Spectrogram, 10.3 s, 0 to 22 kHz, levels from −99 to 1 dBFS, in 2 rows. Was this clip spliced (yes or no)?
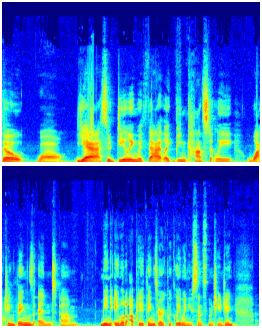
no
